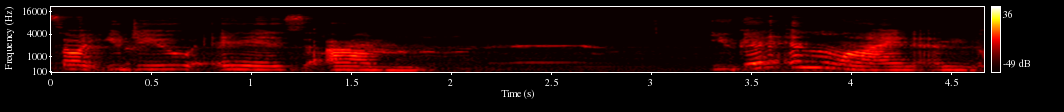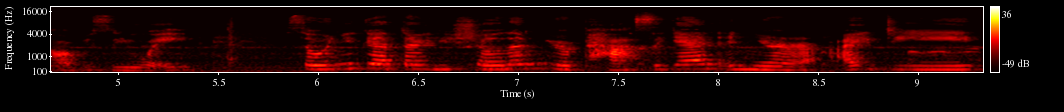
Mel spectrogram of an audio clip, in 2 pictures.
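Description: A teenage young woman tells a story casually in a rambling, animated way, peppered with "like". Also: fairly high pitch, measured pace. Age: teens, a minor. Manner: rambling, animated, heavy use of "like". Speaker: vlogger. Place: small carpeted bedroom, indoors. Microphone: webcam at desk distance. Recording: slightly distant webcam mic, faint noise.

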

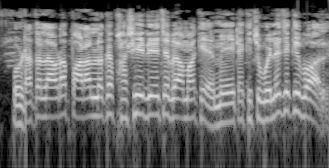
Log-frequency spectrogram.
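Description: Man doing a squeaky, fast-scolding cartoon buddy. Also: sharp tone. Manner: foul-mouthed, hectoring. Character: scolding, exasperated young male friend. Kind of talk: crude comedy cartoon dialogue.

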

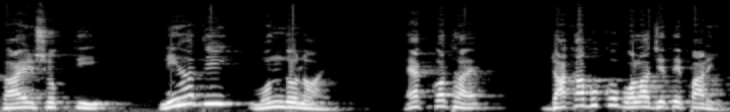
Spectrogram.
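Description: A man narrating a scripted ghost story with deliberate, dramatic phrasing in short pieces. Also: high-pitched, big pitch swings. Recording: long reverb, loud night-ambience noise.

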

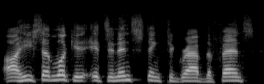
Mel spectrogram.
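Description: Man, forties, high voice, dry close-miked sound, emphatic sports talk host. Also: fairly quick, fairly bright tone, no room sound. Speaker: podcast host. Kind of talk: sports talk recap and interview. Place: small home studio room. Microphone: close studio microphone on boom arm.

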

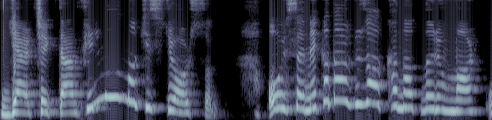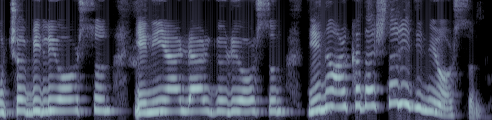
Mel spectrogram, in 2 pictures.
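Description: A woman voicing kindly, admiring pink roses in a children's storybook, gently encouraging and full of wonder. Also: high voice, very animated, moderate pace, pitched above the performer's own voice. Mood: surprised, encouraging. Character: pink garden roses, astonished, kindly, admiring little friends.

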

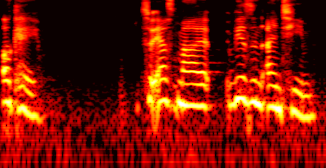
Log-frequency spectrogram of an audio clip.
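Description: A woman voicing a caring, candid teenage survivor girl in a German video game dub, gentle and hesitant in manner. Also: high-pitched, animated, slow, exaggerated voice. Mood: reassuring, candid. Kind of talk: German video game dubbing, naturalistic dialogue.

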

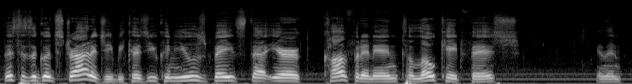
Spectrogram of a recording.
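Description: A man hosting his own fishing vlog, talking casually in a relaxed way with fillers while he casts and reels from a small boat on a pond, recorded on an action camera. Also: a little high, clean tone. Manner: relaxed explanatory, thinking aloud with fillers. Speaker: fishing channel host.

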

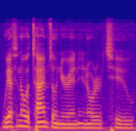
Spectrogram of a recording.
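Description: A man giving a casual, step-by-step software tutorial as the presenter of a screen demo. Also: mid-range voice, quick pace. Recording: background hum and noise.

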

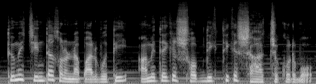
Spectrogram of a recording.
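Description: A man playing a calm, benevolent god in a cartoon, explaining and reassuring. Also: fairly high pitch, fast talker. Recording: faint music behind.

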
